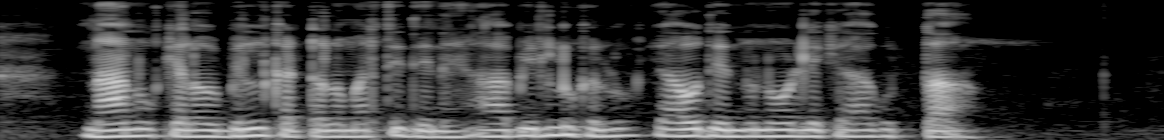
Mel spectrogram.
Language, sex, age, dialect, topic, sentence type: Kannada, male, 18-24, Coastal/Dakshin, banking, question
